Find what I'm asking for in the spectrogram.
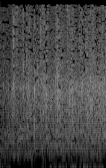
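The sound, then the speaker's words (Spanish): Audience applause between songs at a live music performance, a steady, even wash of many hands clapping, fairly faint and without talk over it. “Un aplauso para ellos.”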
